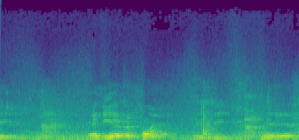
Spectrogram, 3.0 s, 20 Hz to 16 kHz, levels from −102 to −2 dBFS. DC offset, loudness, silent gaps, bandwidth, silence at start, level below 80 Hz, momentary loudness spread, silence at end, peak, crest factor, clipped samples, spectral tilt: under 0.1%; -19 LUFS; none; 9.8 kHz; 0 s; -48 dBFS; 10 LU; 0 s; -4 dBFS; 16 dB; under 0.1%; -5.5 dB/octave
